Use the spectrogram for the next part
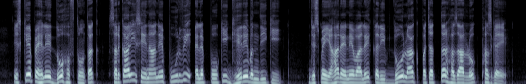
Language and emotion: Hindi, neutral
